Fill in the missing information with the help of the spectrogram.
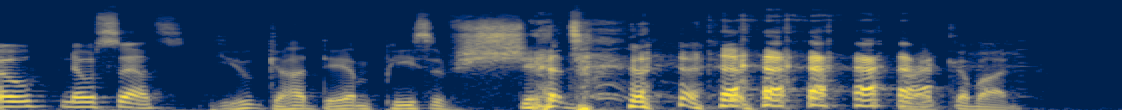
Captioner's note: laughs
